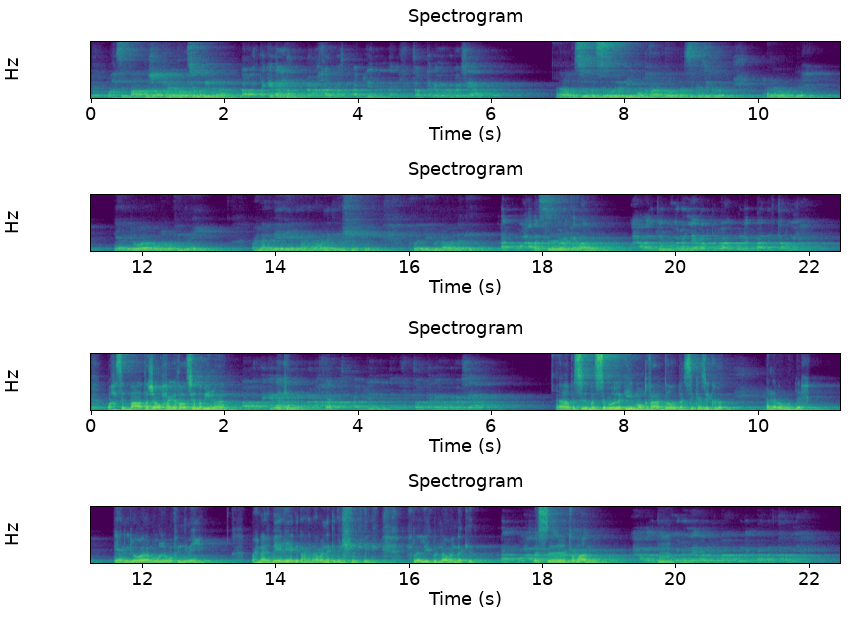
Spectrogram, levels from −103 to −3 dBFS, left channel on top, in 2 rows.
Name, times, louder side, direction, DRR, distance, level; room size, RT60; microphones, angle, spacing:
voice 1, 0.0-2.1 2.8-3.1 3.5-3.6 7.0-9.5 10.1-10.8 11.6-13.0 13.6-17.0 17.9-18.9 19.7-20.0, right 5 dB, 80° right, 8 dB, 0.4 m, -28 dB
voice 2, 2.3-5.9 17.3-18.7 19.3-21.9, left 1 dB, 70° left, 0 dB, 0.8 m, -37 dB
7.9 x 5.7 x 2.6 m, 2.4 s
head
